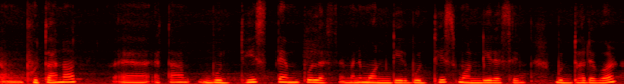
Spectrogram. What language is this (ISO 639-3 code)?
asm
